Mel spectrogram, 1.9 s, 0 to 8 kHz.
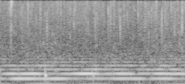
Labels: {"label": "biophony, midshipman", "recorder": "SoundTrap 500"}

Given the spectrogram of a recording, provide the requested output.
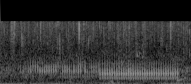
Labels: {"label": "biophony, croak", "recorder": "SoundTrap 500"}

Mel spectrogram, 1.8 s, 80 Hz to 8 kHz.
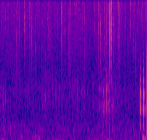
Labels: {"label": "biophony, damselfish", "recorder": "SoundTrap 500"}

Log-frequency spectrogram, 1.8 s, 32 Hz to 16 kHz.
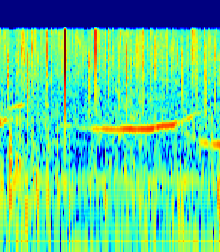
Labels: {"label": "biophony", "recorder": "SoundTrap 300"}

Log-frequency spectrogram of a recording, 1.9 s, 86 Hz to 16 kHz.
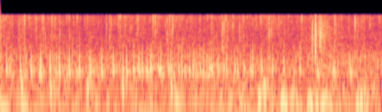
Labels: {"label": "biophony, rattle", "recorder": "SoundTrap 500"}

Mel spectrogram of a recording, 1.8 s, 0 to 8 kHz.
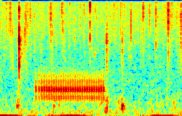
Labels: {"label": "biophony, croak", "recorder": "SoundTrap 500"}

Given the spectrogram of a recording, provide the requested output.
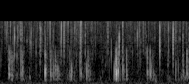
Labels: {"label": "biophony, sea urchins (Echinidae)", "recorder": "SoundTrap 600 or HydroMoth"}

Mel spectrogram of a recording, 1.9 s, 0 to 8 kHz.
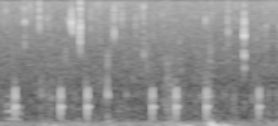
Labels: {"label": "biophony, knock croak", "recorder": "SoundTrap 300"}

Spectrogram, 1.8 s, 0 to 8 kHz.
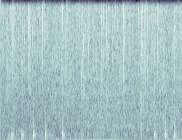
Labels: {"label": "biophony, pulse", "recorder": "SoundTrap 500"}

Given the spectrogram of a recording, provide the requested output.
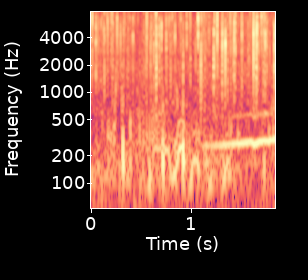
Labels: {"label": "biophony, cascading saw", "recorder": "SoundTrap 600 or HydroMoth"}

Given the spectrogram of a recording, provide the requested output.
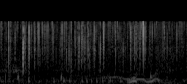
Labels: {"label": "biophony, cascading saw", "recorder": "SoundTrap 600 or HydroMoth"}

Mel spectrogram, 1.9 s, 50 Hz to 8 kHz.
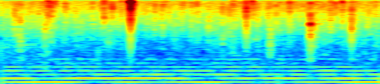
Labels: {"label": "biophony, midshipman", "recorder": "SoundTrap 500"}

